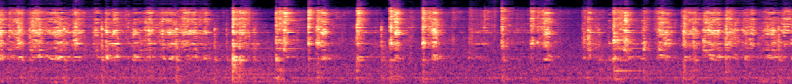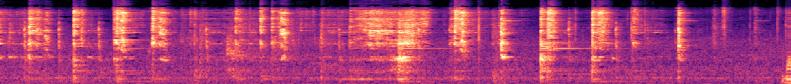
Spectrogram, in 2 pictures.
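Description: A utensil scrapes and clatters repeatedly against a pan while spice masala for mutton is stirred, quick irregular metallic strokes over a faint sizzle, close and fairly loud, with no talking.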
